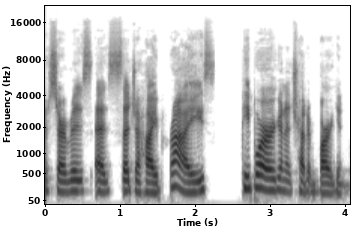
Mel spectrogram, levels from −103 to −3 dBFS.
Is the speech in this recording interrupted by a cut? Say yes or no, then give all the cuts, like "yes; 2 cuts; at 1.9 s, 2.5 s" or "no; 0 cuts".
no; 0 cuts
